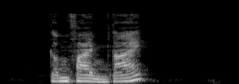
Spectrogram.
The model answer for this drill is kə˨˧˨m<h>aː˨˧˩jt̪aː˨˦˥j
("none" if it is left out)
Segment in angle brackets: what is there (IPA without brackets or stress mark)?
f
